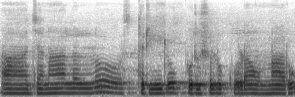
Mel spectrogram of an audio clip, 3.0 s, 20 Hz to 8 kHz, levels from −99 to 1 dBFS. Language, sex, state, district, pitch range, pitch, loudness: Telugu, male, Andhra Pradesh, Krishna, 135-145 Hz, 140 Hz, -17 LUFS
